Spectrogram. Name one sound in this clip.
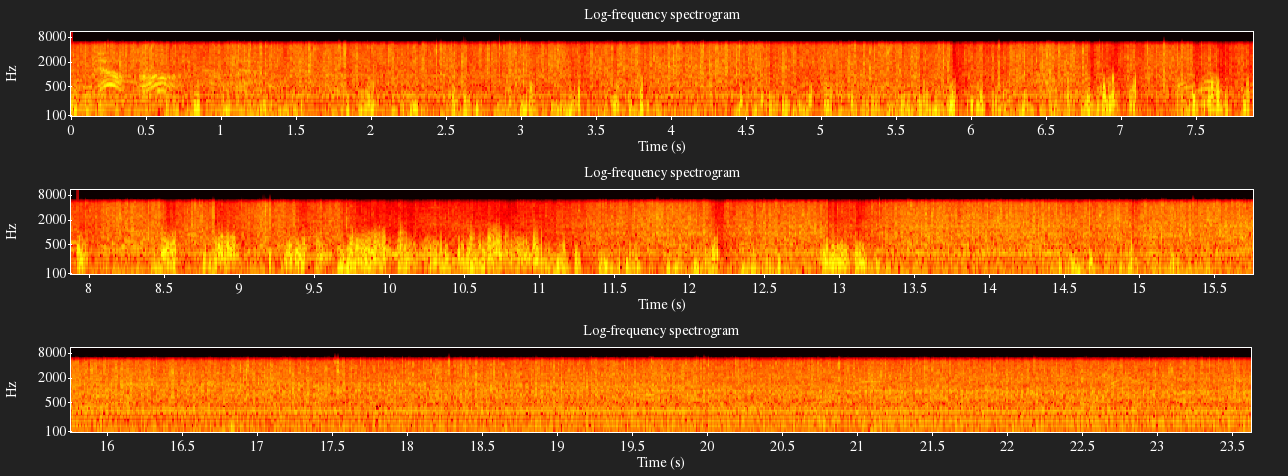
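Floodwater rushes steadily.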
